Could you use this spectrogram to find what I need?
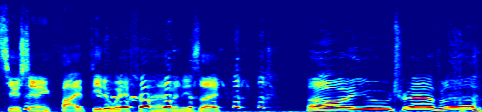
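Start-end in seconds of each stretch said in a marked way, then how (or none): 3.0-4.8 far-off, distant, very high-pitched voice. Standing five feet from a traveler, a character greets him in a distant-sounding voice. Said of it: "What's making your voice do that".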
